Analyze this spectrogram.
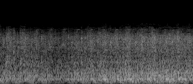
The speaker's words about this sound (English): Stop the car! Stop the car, will you? Switch something off, anything.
